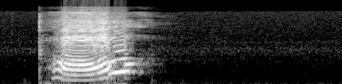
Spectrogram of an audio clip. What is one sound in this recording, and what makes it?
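A young woman sings a loud, brief note close to a microphone.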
